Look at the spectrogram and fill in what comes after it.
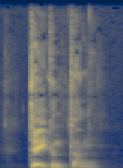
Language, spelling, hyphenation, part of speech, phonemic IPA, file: Dutch, tekentang, te‧ken‧tang, noun, /ˈteː.kə(n)ˌtɑŋ/, Nl-tekentang.ogg
- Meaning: a pair of tick tweezers, a tick remover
